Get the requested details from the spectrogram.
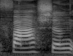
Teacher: like two first tones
